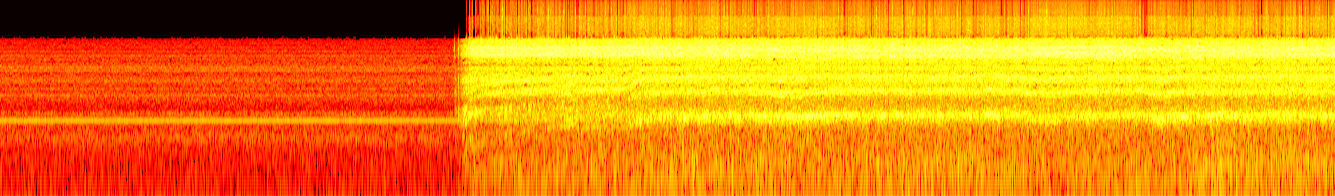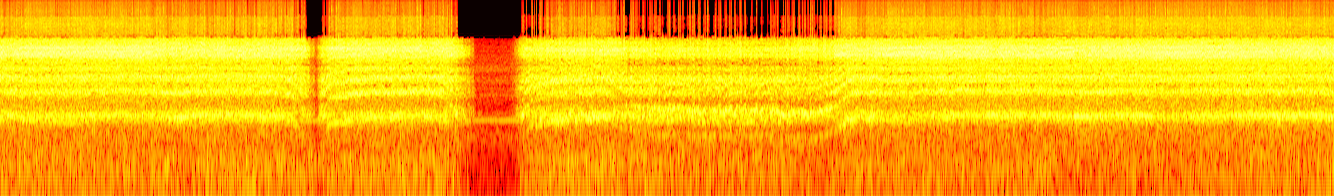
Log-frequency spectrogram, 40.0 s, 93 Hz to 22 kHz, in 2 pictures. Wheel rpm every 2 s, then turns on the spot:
0, 0, 0, 40, 160, 220, 230, 230, 230, 230, 220, 230, 170, 120, 150, 120, 170, 230, 230, 230.
26-28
